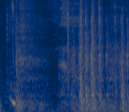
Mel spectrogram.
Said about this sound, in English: Okay, I'm just going to. I'm Just going to go to the door now, and we're just going to see what's going on. And uh, okay, here I go. Here I go. Okay. Okay, just gonna open that door now.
